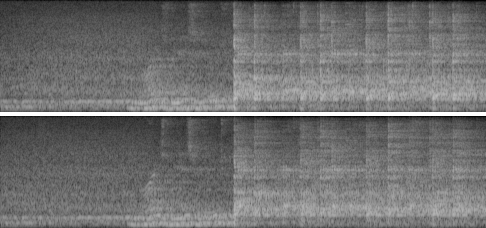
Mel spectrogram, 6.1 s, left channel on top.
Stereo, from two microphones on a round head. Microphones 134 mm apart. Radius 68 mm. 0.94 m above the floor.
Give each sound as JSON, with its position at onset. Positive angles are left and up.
{"t": 1.6, "sound": "a woman speaking", "side_deg": -40, "distance_m": 3.5}
{"t": 2.9, "sound": "dripping", "side_deg": 75, "distance_m": 3.5}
